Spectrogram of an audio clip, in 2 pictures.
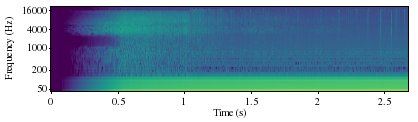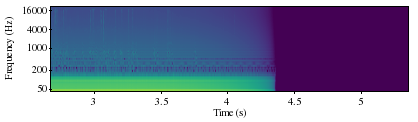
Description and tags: Sound reminds me of some kind enemy vanishing after being hit.
started with my voice recording. put in simpler in ableton live with some lfo and filters, played some sequence few notes down. then processed in reaper ( stretched & eq multiple times with other things in process, ReaFir were very handy)
Does not really matter but voice recorded with AKG C1000S, Focusrite Scarlet 2i4. Software: Ableton Live Lite + Reaper.
cracks, vanished, sound-effect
